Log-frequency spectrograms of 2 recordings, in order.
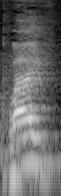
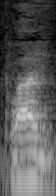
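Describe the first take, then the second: First: It is said loudly and boldly. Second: It is said quietly and timidly.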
